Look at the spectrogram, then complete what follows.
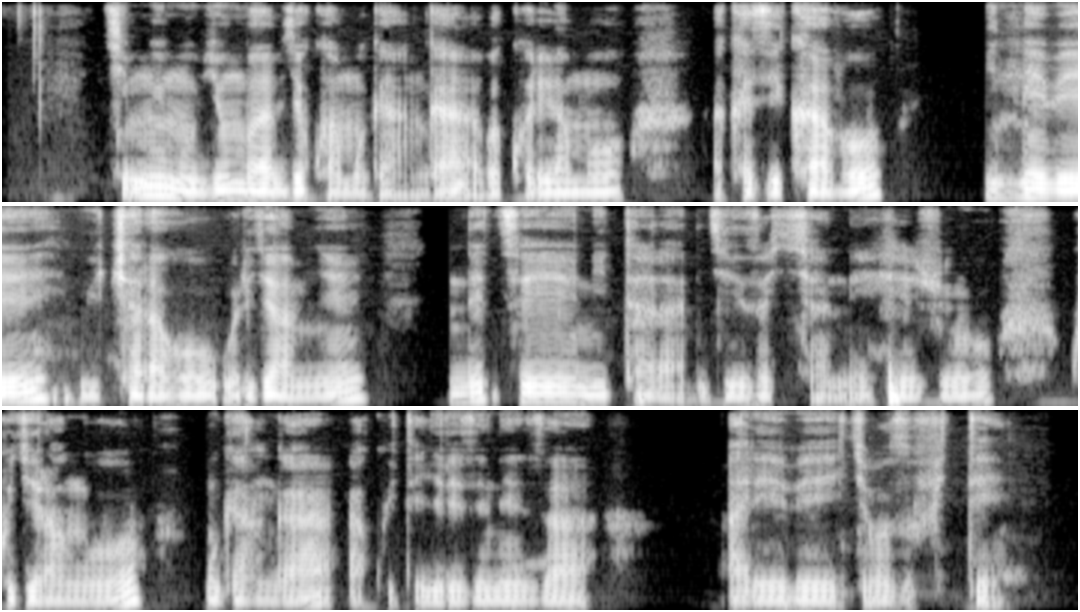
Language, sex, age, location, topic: Kinyarwanda, male, 18-24, Kigali, health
